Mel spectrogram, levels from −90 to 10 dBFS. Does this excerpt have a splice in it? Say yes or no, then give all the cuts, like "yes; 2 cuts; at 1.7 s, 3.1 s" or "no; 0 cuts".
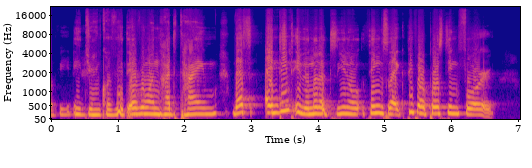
no; 0 cuts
